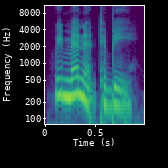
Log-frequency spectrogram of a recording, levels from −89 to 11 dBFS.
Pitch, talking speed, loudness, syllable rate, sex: 220 Hz, 300 wpm, -16 LUFS, 6.5 syllables/s, female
